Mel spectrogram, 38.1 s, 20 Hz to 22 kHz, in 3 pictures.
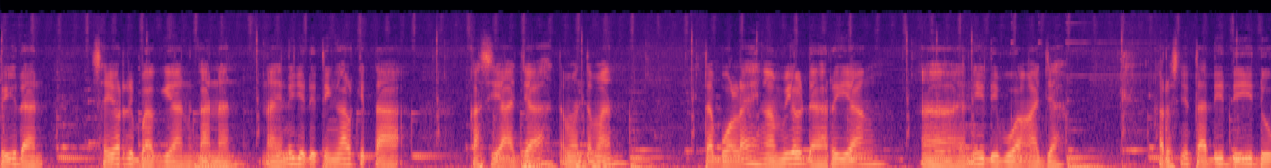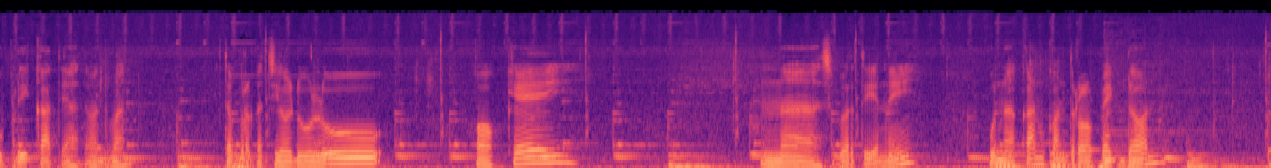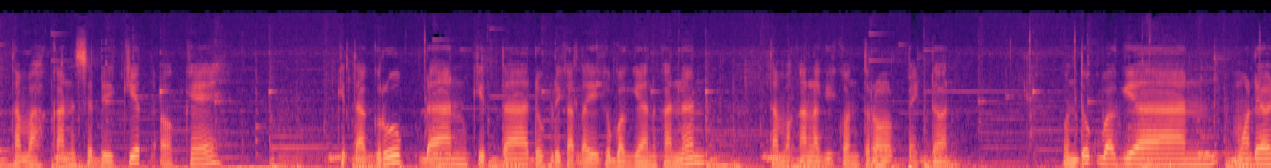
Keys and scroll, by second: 10.5 Delete, 11.4 Delete, 13.7 ctrl+g, 16.9 z, 23.0 ctrl+Page_Down, 23.2 ctrl+Page_Down, 28.8 ctrl+g, 32.9 ctrl+Page_Down, 33.0 ctrl+Page_Down, 37.4 ctrl+z.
